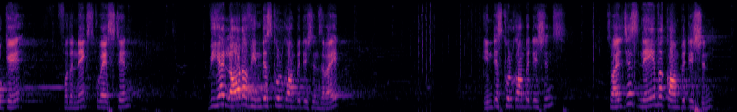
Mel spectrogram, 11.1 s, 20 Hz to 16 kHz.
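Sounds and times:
man speaking over a microphone: 0.0s - 2.1s, 3.2s - 5.3s, 7.2s - 10.7s.

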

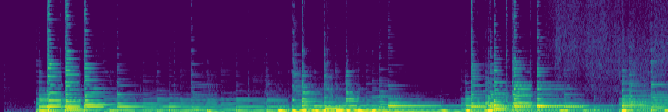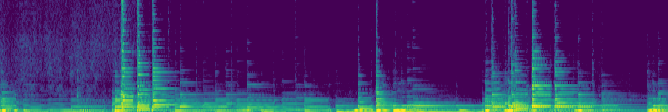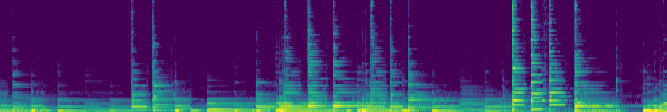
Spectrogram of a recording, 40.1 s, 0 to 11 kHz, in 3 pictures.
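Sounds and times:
fingerstyle classical guitar: 0.1s - 40.0s.

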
